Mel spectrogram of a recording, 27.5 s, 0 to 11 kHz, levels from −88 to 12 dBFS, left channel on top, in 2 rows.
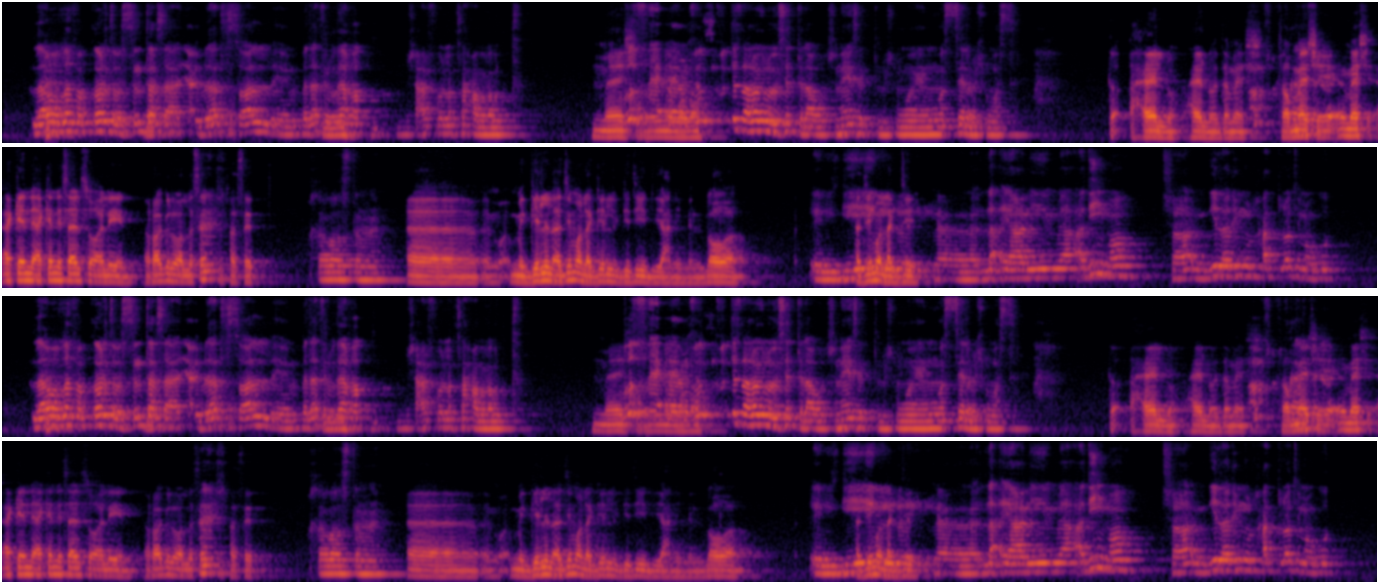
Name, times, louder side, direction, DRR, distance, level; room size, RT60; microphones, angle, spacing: voice 1, 0.3-3.6 3.9-5.2 6.2-10.5 12.5-13.3 15.7-15.9 16.8-17.6 21.8-27.0, right 1 dB, 15° right, 0.9 m, -34 dB
voice 2, 5.9-7.0 11.1-16.3 17.8-21.2 22.3-22.9, left 4 dB, 65° left, 0.5 m, -31 dB
17.5 x 6.7 x 6.9 m
head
